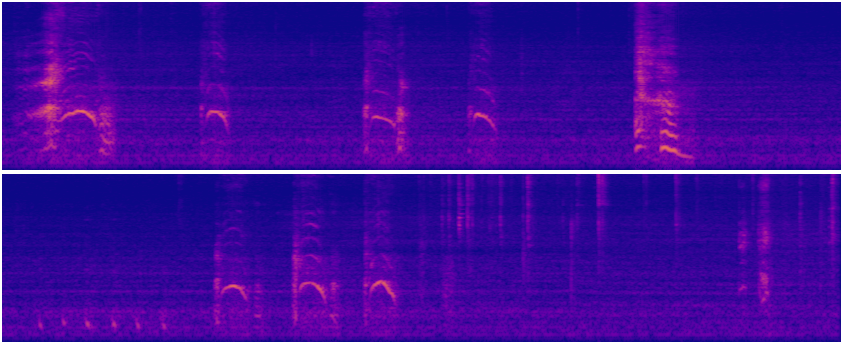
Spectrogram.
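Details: Macaw gives a series of short raspy cough-like bursts, some with a squawky tonal edge; owner wondered if she was sick; cough-like vocalization.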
